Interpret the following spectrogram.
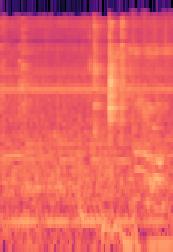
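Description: Metal spoons and forks clinking and scraping against plates and a glass serving dish as food is dished out, with two sharp clinks close together a little past the middle.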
